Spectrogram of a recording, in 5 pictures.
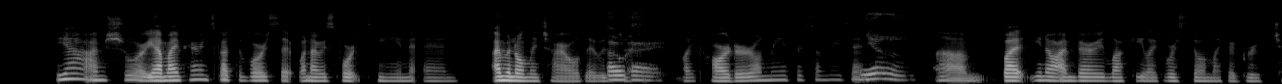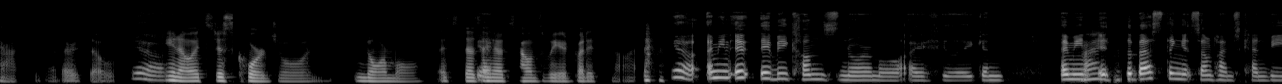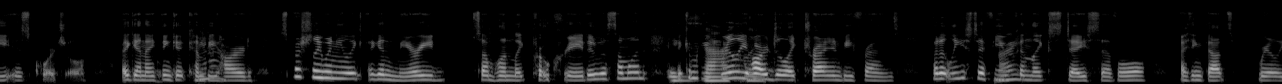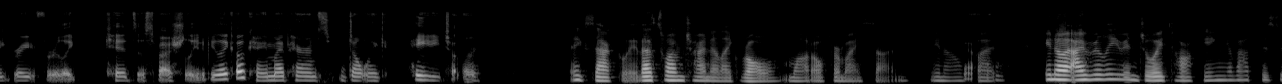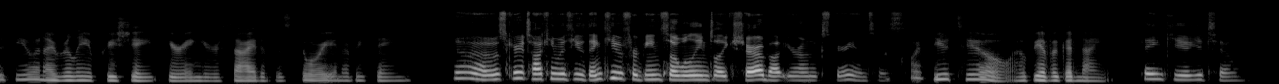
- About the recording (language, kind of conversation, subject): English, unstructured, Is it okay to stay friends with an ex?
- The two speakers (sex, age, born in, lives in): female, 20-24, United States, United States; female, 35-39, Turkey, United States
- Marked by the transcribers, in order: other background noise; chuckle; laughing while speaking: "procreated"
